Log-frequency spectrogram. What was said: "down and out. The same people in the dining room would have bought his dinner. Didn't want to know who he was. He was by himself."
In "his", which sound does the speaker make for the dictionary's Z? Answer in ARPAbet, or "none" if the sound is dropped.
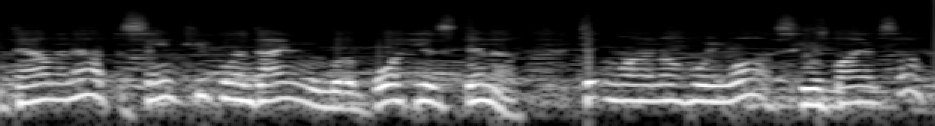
Z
